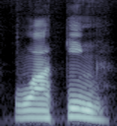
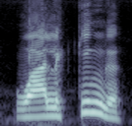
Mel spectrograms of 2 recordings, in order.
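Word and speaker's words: walking: आईएनजी form, Ram वाज वॉकिंग। कई लोग इसको क्या प्रोनाउंस करते हैं, वॉल्किंग, वॉल्किंग नहीं, वॉकिंग, एल साइलेंट है।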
